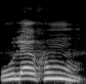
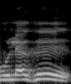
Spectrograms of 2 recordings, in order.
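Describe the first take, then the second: First: The word ends with a final m sound. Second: The word ends without a final m sound. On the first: The speaker calls it right. "உலகும் அப்படின்னு தான்" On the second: The speaker calls it wrong. "உலகு அப்படின்னு படிக்கக்கூடாது"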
